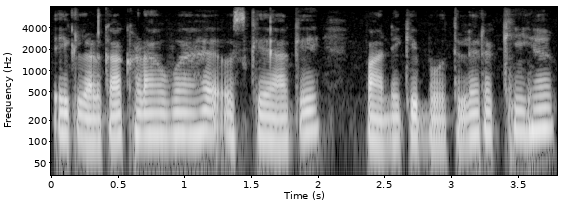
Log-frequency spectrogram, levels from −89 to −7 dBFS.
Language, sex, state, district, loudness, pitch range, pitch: Hindi, male, Uttar Pradesh, Lalitpur, -21 LUFS, 110-130 Hz, 120 Hz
